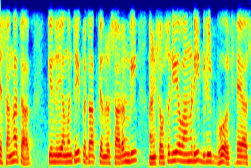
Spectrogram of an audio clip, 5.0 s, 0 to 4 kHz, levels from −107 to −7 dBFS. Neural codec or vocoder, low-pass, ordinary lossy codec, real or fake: codec, 44.1 kHz, 7.8 kbps, Pupu-Codec; 3.6 kHz; none; fake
